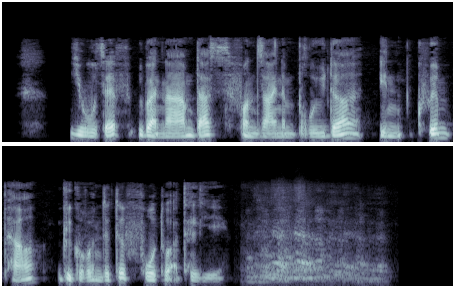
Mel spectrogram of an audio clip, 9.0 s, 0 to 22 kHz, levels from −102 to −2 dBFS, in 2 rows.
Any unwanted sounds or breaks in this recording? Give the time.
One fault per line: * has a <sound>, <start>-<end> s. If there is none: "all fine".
* has a laugh, 6.9-8.4 s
